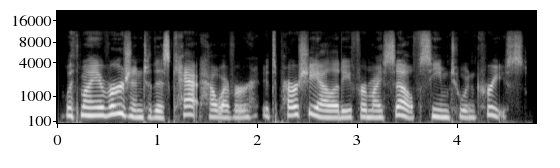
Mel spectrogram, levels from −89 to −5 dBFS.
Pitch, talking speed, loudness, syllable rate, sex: 225 Hz, 175 wpm, -17 LUFS, 5.5 syllables/s, female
